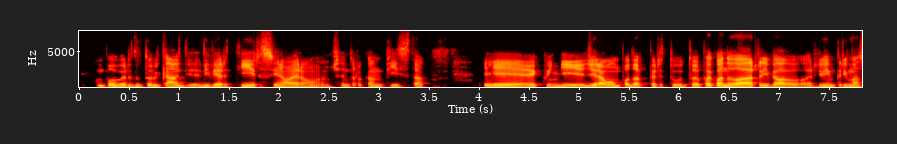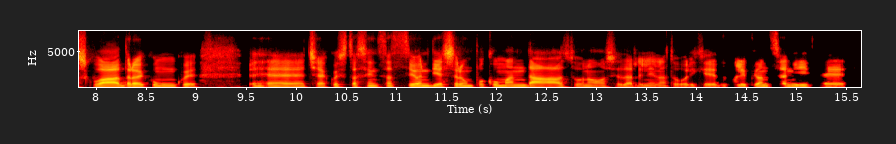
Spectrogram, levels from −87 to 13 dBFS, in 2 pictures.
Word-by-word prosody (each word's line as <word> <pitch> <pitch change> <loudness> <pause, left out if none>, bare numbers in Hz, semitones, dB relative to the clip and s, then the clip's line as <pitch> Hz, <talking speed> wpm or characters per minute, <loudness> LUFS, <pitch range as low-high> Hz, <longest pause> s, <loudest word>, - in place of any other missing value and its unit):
un 240 - -4
po' 115 - +1
per 110 - +1
tutto 110 +2 -3
il 115 - -1
cad 100 -2 +2
e - - -3
divertirsi, 105 0 +1
no, 95 0 +1
ero 95 0 +1
un 95 +1 -8
centrocampista, 95 0 -6 0.5
ehm, 95 -3 +3
e 105 - +2
quindi 95 0 +2
giravo 105 -1 +5
un 105 - 0
po' - - +1
dappertutto. 100 0 -2
E - - -1
poi 125 - +2
quando 115 -3 +6
arrivavo 105 -2 +4
arrivi 110 +3 -1
in 105 - -2
prima 110 0 -2
squadra 100 -1 +4
e 100 - -3
comunque, 100 -1 -5 0.5
ehm, 90 -1 -2
c'è 90 0 -1
questa 100 0 -5
sensazione 105 0 -3
di 105 - +1
essere 100 +1 +3
un 105 0 -4
po' - - -10
comandato, 95 -3 0
no, 90 0 -7
sia 90 - -8
dagli - - -5
allenatori 80 -1 -9
che - - -5
da - - -18
quelli - - -2
più - - -8
anziani 95 -1 -3
di 95 0 -1
te. 90 0 -4
100 Hz, 190 wpm, -23 LUFS, 95-105 Hz, 0.5 s, quando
